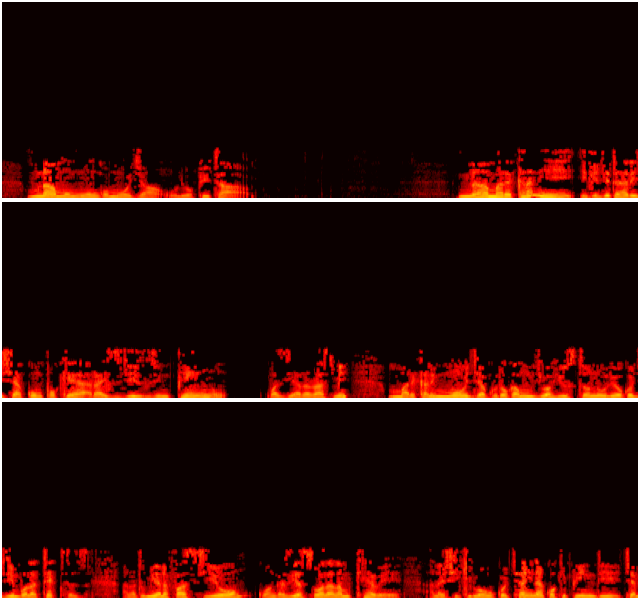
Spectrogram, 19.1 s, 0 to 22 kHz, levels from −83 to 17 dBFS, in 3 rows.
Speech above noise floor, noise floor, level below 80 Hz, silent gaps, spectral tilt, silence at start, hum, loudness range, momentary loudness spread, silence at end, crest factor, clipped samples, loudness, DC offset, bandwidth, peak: 53 dB; -78 dBFS; -64 dBFS; none; -5 dB/octave; 0.25 s; none; 4 LU; 11 LU; 0 s; 20 dB; under 0.1%; -25 LUFS; under 0.1%; 5.8 kHz; -6 dBFS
